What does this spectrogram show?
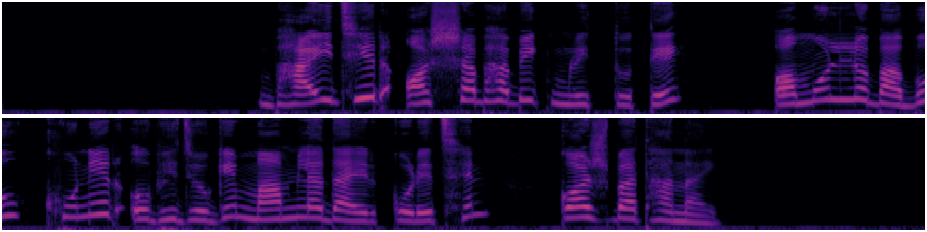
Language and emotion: Bengali, neutral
